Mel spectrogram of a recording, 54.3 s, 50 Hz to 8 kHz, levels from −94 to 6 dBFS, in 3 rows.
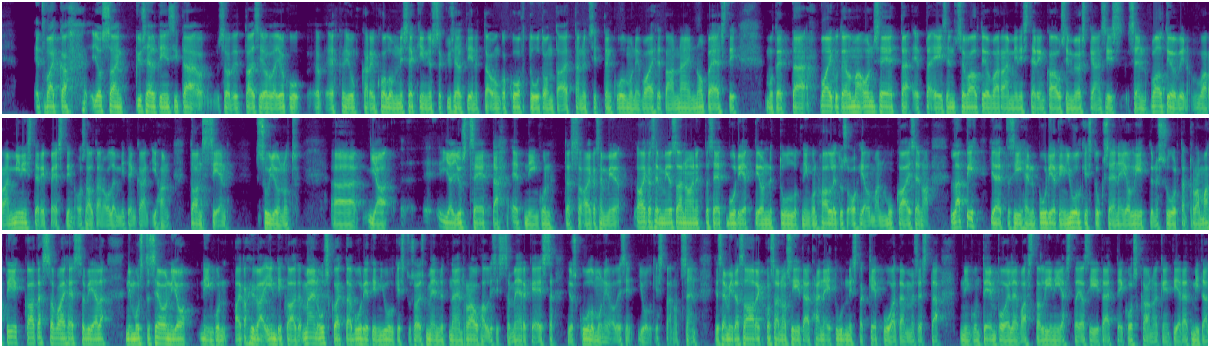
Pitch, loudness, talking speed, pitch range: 85 Hz, -19 LUFS, 150 wpm, 80-95 Hz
